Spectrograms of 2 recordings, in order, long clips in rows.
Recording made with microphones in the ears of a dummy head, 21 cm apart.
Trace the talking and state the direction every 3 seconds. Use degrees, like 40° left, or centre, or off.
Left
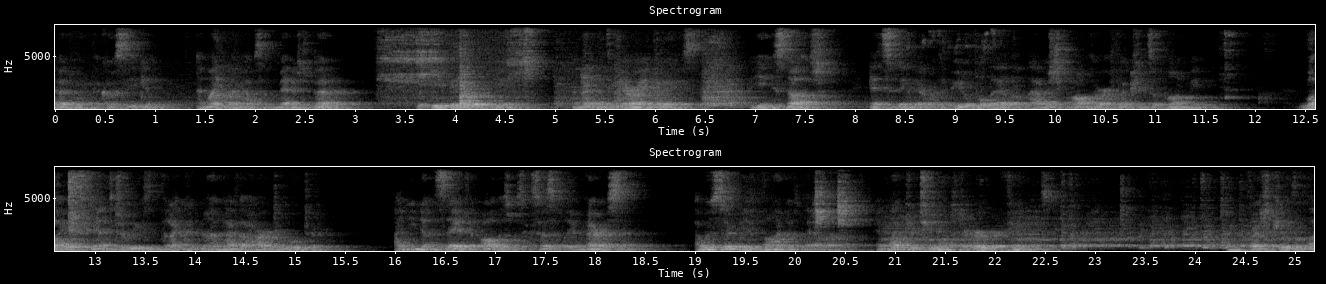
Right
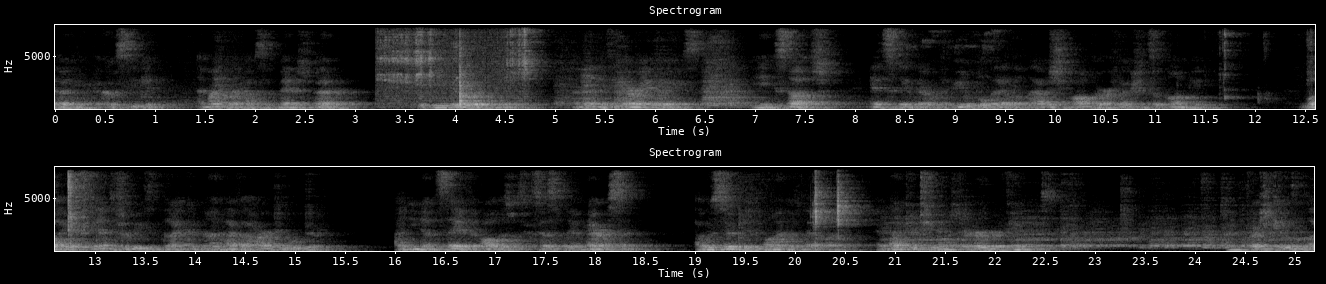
40° left, 40° left, 40° left, 40° left, 40° left, 30° left, 10° left, centre, 10° right.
